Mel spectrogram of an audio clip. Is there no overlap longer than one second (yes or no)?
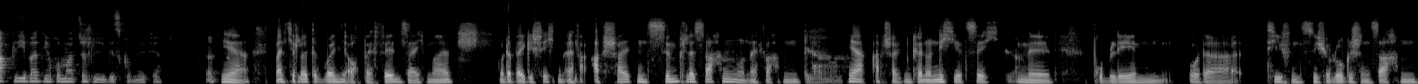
yes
